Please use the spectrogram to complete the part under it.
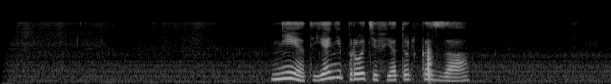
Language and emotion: Russian, positive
